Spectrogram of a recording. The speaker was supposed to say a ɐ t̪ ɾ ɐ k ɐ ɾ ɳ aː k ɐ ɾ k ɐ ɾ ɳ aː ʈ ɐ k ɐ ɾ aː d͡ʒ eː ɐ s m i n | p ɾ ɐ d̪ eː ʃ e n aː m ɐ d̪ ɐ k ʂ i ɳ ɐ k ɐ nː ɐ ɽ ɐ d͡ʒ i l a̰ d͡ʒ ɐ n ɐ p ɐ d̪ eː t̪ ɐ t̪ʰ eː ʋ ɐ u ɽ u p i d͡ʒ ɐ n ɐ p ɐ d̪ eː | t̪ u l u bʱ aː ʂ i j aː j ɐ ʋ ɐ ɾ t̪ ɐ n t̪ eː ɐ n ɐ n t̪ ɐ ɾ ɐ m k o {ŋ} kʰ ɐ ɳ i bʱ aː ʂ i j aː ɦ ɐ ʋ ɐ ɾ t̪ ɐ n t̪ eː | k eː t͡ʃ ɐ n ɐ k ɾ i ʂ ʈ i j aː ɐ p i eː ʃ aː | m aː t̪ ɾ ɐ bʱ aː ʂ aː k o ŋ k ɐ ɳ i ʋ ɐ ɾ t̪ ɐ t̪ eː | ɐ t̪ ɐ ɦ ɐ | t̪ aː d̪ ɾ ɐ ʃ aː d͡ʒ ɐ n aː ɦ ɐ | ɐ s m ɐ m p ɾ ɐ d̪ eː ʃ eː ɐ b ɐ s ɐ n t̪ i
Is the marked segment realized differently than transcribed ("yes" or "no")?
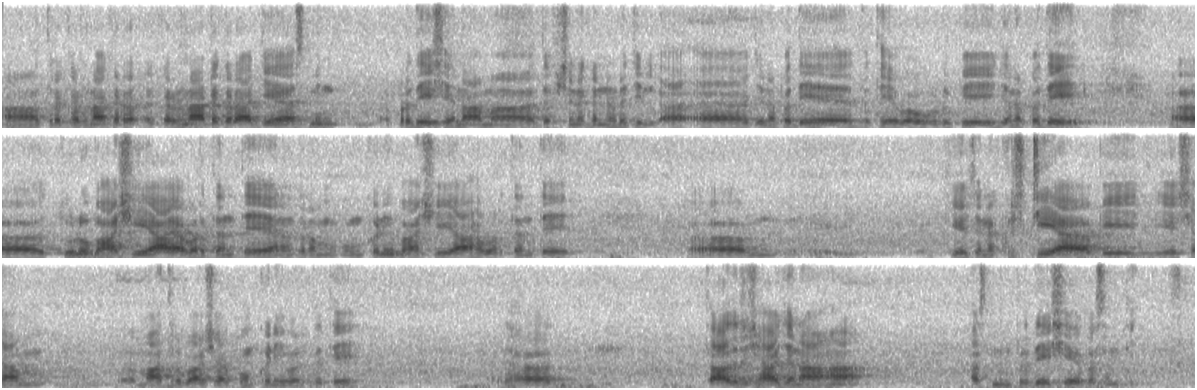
no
